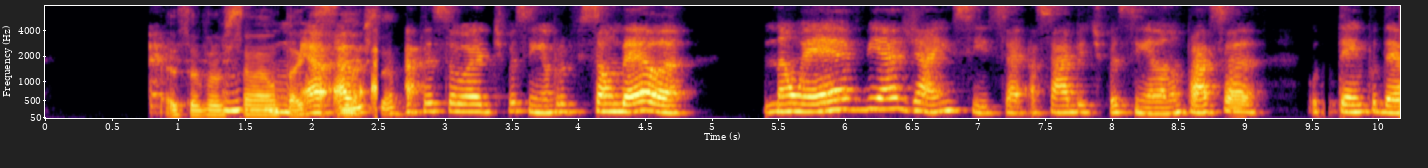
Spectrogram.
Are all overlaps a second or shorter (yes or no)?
no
